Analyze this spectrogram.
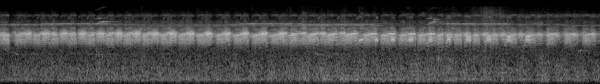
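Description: Male strawberry poison dart frog calling: a steady, rapid train of high-pitched buzzing chirps. This is its advertisement call, made with the vocal sac inflated to attract a female.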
